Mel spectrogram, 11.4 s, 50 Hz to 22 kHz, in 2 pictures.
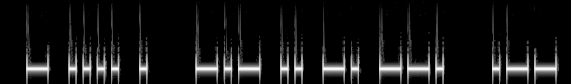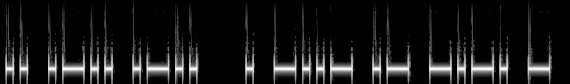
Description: Morse code, heard as a keyed tone, about 17 wpm, 700 Hz. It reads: THE KING WILL EXACT
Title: Sentences from Top 1300 Words 17wpm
